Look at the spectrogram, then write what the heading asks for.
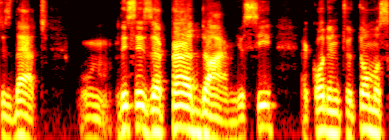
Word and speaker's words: paradigm: history philosophy and methodology of science paradigm it's pronounced paradigm it's written in this way like i wrote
